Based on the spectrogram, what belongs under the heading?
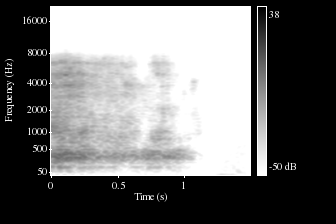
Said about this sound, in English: Actually, the horse lips.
